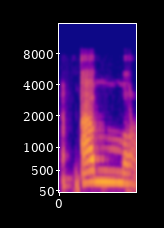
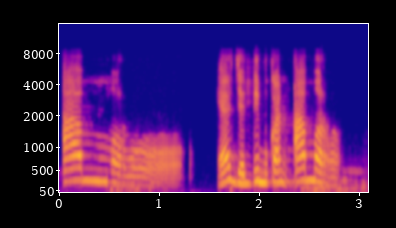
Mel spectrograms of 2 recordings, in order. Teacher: Nah, ini sama-sama punya sifat tawasud ya, ada aliran suara ya, dua-dua ya, dikit. Amr ya, dialirkan baru masuk ro sukun. Amr ya, jadi bukan amr.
